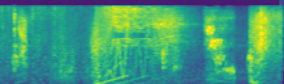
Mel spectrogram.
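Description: A bright magical chime shimmers.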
